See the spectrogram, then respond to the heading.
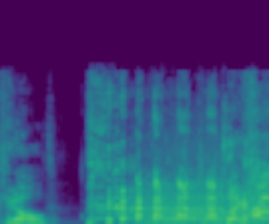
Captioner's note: laughter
